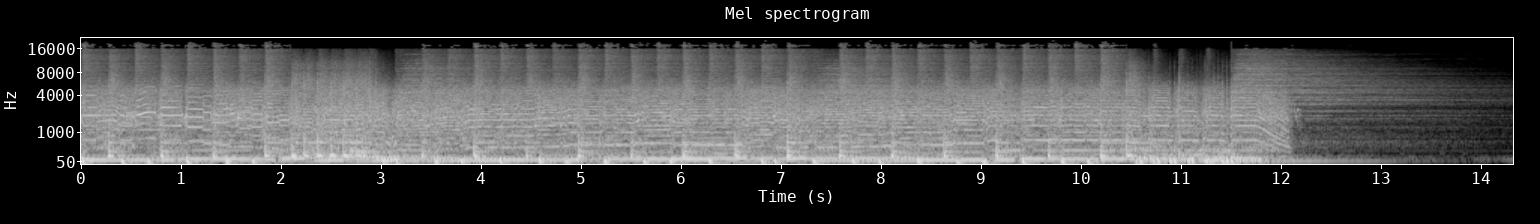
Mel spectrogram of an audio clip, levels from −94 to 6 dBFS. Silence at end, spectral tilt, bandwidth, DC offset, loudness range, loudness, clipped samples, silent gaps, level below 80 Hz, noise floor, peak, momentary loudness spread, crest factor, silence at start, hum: 1.65 s; -4.5 dB/octave; 19 kHz; under 0.1%; 3 LU; -14 LUFS; under 0.1%; none; -22 dBFS; -55 dBFS; 0 dBFS; 3 LU; 14 dB; 0 s; none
